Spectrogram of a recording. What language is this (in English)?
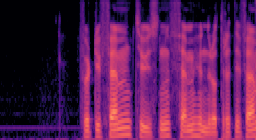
Norwegian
